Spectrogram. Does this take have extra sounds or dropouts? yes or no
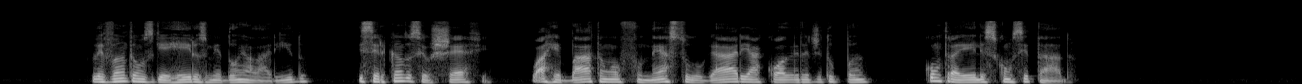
no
